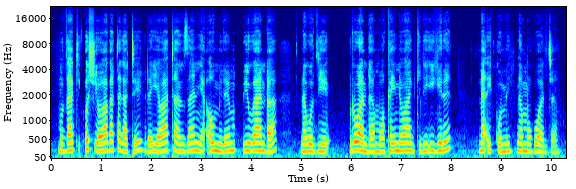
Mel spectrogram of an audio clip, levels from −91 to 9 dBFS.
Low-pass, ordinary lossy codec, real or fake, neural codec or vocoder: none; none; fake; codec, 44.1 kHz, 3.4 kbps, Pupu-Codec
